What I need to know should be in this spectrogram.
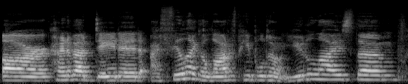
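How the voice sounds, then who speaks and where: A woman's voice: medium pitch, steady tone, moderate pace. A woman chatting casually as co-host of an online channel, playfully teasing. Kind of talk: casual vlog chat. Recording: slightly distant from the microphone.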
